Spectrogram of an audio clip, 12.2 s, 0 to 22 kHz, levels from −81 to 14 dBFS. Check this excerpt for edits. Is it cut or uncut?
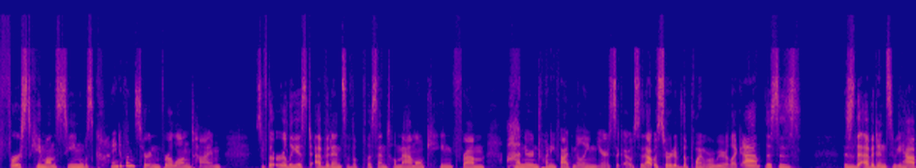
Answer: cut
